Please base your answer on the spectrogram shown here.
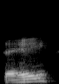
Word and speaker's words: Dai: is day but actually in Chinese if Rama pronounced that died it's a Dai so it is a confused for some people it is hard to pronounce make how to pronounce it is die or a day so I say if you want to call me just call me teacher die yeah mister die because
